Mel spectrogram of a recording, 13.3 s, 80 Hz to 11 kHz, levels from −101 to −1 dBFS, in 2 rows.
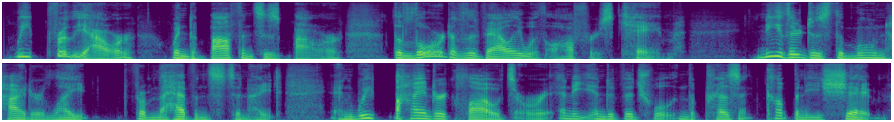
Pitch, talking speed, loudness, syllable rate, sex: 130 Hz, 185 wpm, -25 LUFS, 5.3 syllables/s, male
